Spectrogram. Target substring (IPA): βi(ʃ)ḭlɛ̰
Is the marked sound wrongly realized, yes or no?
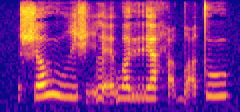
no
